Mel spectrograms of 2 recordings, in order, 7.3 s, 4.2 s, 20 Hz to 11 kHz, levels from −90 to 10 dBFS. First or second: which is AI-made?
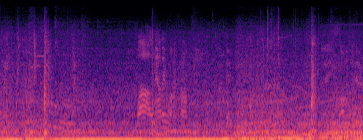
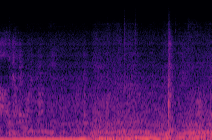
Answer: second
